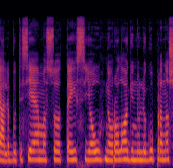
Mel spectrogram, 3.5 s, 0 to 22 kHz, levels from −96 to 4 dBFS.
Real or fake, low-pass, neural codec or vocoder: real; 14.4 kHz; none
